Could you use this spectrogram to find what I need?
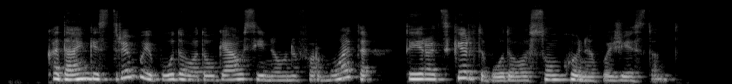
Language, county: Lithuanian, Kaunas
